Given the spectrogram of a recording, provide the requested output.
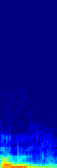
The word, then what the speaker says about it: aleph: En réalité, l'aleph lui-même est muet. On ne peut pas le sonner. On ne peut pas prononcer l'aleph. Pour dire la lettre aleph, on ouvre la bouche.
